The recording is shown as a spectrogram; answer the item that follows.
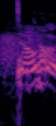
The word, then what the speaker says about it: Delgo: Yeah, Delgo.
